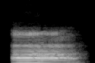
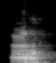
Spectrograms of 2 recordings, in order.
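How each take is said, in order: First: The vowel is long. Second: The vowel is short. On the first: The speaker calls it right. "the letter has to be longer" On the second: The speaker calls it wrong. "not a"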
